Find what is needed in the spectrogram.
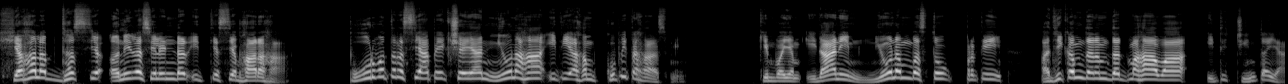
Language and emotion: Sanskrit, angry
